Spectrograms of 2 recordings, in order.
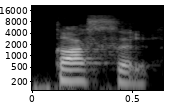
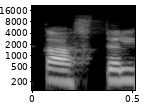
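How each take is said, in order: First: The first vowel is long 'ah', no t. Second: The t is sounded in the middle. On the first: The speaker calls it right. "British accent" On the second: The speaker calls it wrong. "जिसको हम गलत pronounce करते हैं, कास्टल कहते हैं"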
